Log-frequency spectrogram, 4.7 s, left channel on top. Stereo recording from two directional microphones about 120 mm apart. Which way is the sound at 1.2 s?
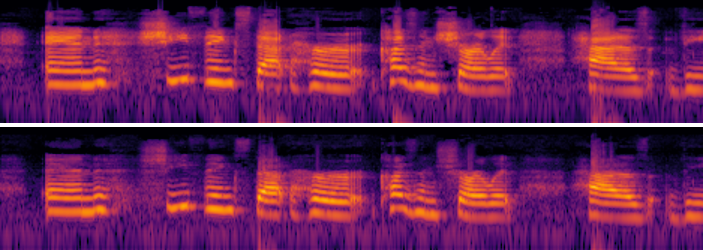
35° left (ahead or behind).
